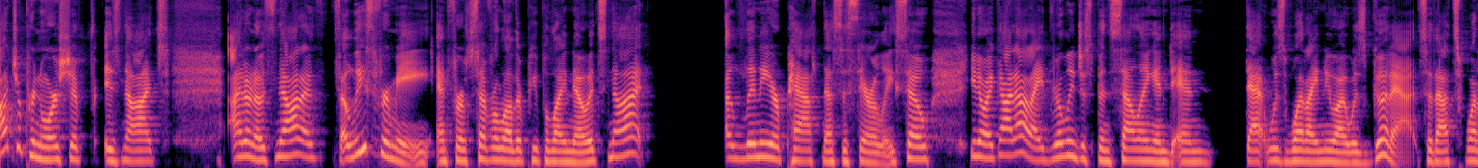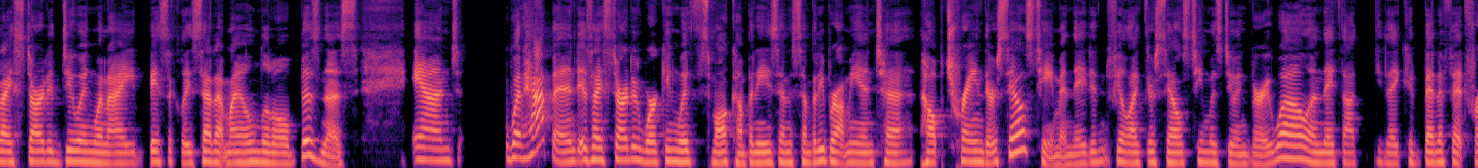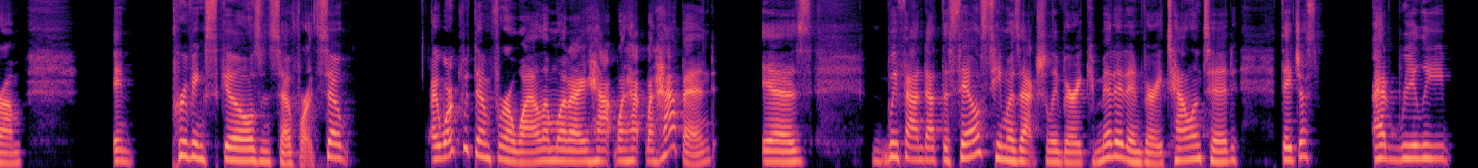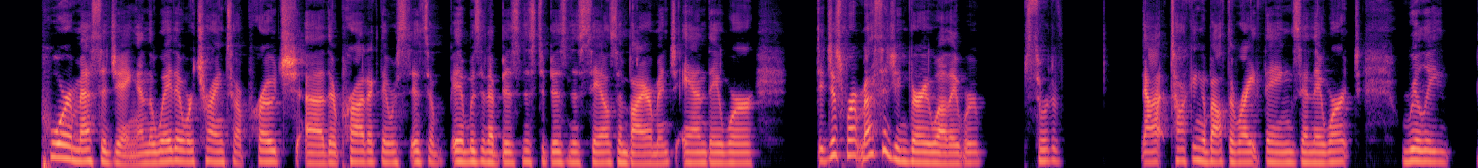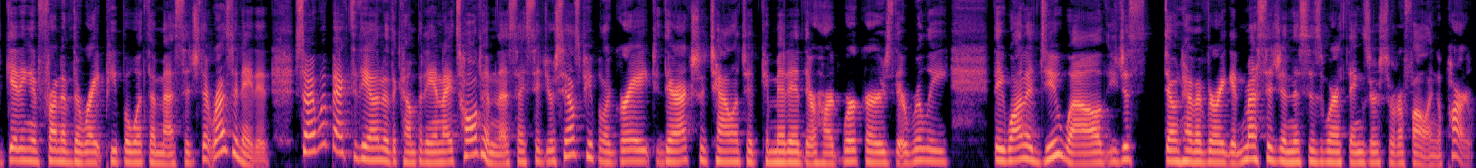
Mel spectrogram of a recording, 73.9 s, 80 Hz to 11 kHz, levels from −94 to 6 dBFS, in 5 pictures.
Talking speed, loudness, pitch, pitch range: 205 wpm, -18 LUFS, 170 Hz, 155-200 Hz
